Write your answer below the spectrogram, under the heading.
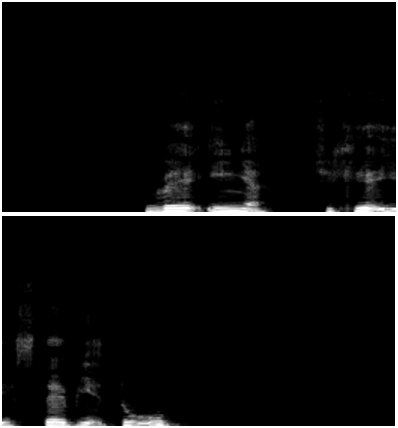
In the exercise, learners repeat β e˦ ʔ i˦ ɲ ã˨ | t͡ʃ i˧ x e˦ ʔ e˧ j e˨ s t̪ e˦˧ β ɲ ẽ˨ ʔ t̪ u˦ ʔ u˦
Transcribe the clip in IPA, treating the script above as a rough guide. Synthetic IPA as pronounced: β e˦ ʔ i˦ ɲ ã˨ | t͡ʃ i˧ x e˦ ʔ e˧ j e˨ s t̪ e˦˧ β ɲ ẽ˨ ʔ t̪ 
